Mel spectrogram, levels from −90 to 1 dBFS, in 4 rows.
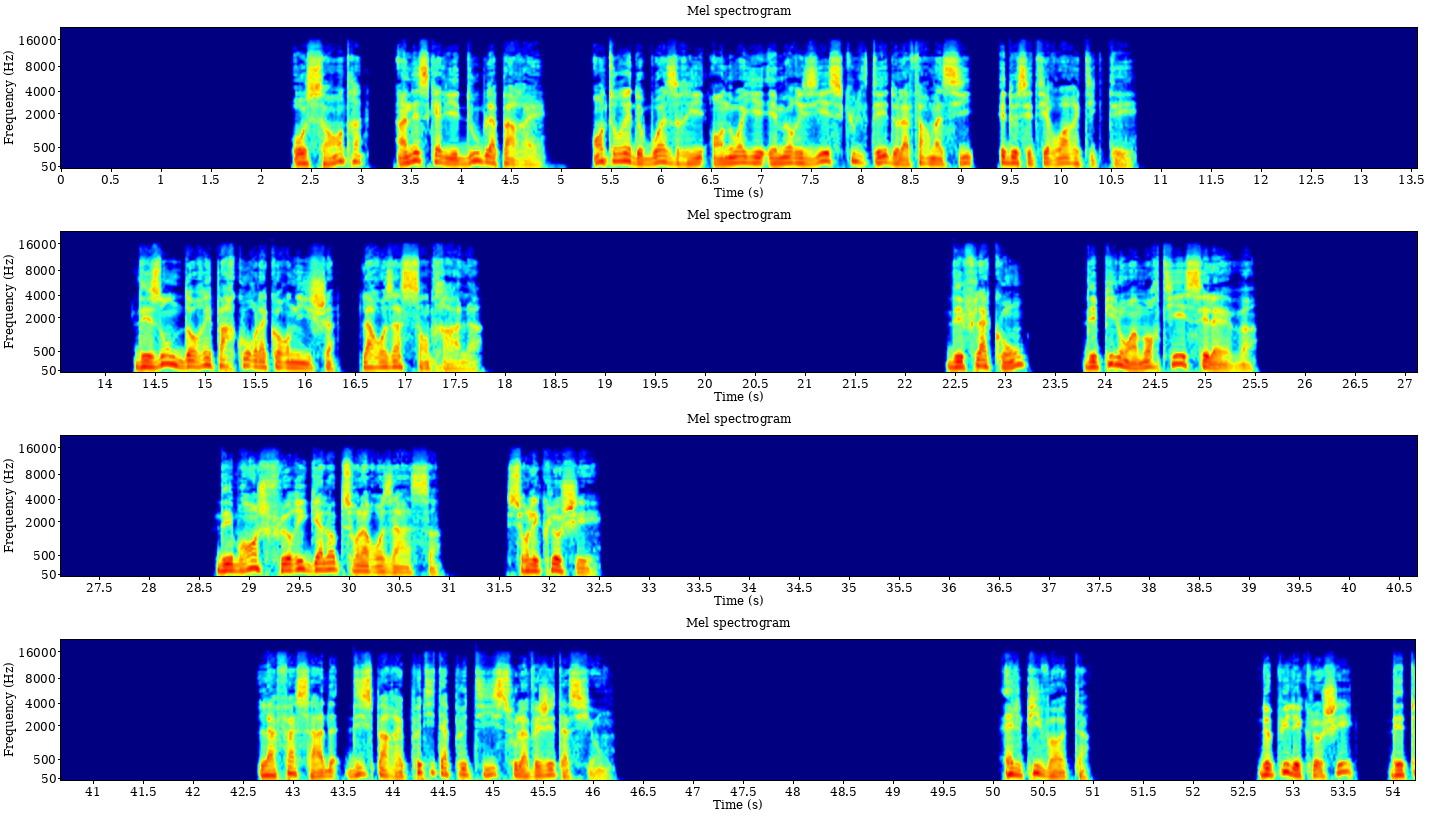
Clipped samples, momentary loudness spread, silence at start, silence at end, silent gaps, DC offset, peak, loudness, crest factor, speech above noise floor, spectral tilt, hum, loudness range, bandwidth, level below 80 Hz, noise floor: under 0.1%; 12 LU; 2.3 s; 0 s; none; under 0.1%; -2 dBFS; -19 LUFS; 22 dB; 65 dB; -4.5 dB/octave; none; 8 LU; 14.5 kHz; -48 dBFS; -84 dBFS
